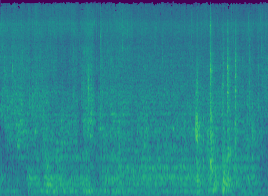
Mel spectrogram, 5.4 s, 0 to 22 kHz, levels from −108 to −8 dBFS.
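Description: Nothing stood out on listening to this everyday sound recording.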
